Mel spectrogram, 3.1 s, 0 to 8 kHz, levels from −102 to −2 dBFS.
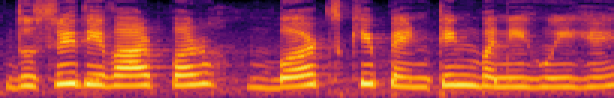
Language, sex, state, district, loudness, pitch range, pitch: Hindi, female, Chhattisgarh, Bilaspur, -14 LUFS, 245-295 Hz, 275 Hz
